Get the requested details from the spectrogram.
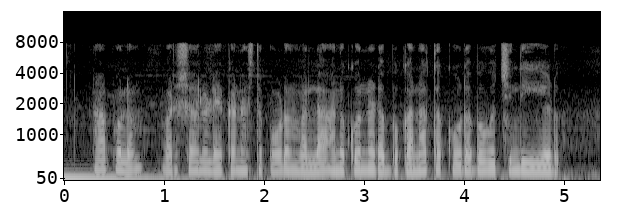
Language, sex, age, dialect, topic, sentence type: Telugu, female, 46-50, Utterandhra, banking, statement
